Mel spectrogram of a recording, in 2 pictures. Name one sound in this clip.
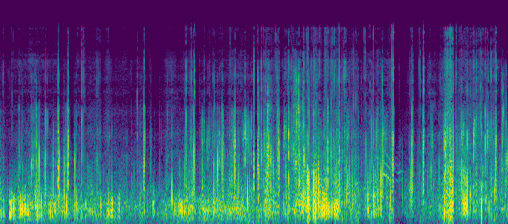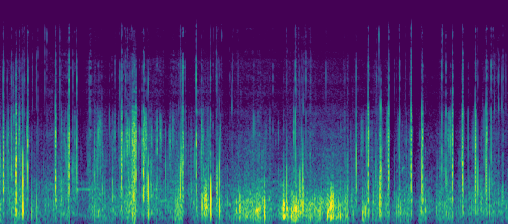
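Skis hiss and crunch through deep snow.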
